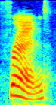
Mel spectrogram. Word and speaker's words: friend: you were saying it you were saying like a little sound after like friend friend but we just say it like friend and it ends at the friend okay try that friend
